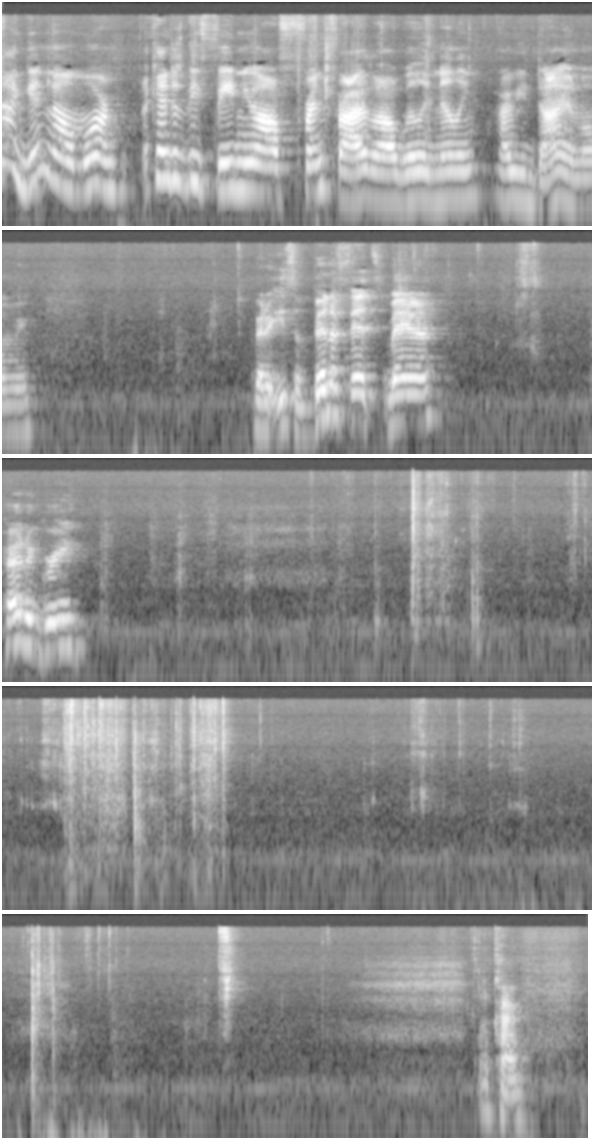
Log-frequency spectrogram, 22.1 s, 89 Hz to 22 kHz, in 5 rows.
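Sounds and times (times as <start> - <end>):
crunching crisp fries: 11.4 - 19.5.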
